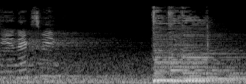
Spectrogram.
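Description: Acoustic guitar, with a brief woman's voice at the start, then a louder strummed guitar chord about a second and a half in that rings on.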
